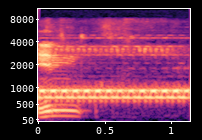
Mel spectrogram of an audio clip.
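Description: A telephone rings with a bright, sustained electronic trill that carries on after a brief voice at the start.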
